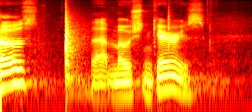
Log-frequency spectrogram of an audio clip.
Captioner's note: gavel bangs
